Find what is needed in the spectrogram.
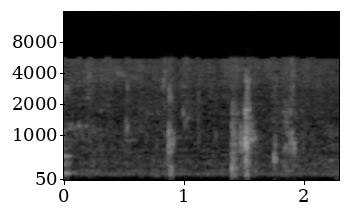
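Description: A short, faint call from a domestic cat about one and a half seconds in, after a soft click, in an otherwise quiet room.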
